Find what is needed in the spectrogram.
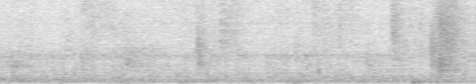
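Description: Steady noise of a passenger train heard from inside the carriage, with a faint click about a second in.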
